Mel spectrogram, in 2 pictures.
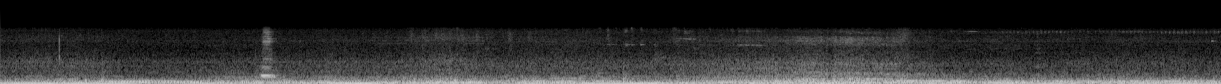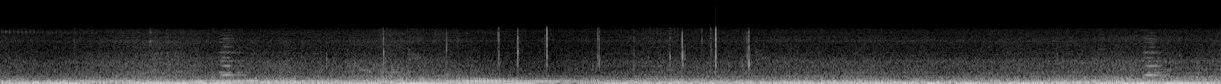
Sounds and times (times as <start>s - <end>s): Motorcycle: 0.0s - 24.4s
Outside, urban or manmade: 0.0s - 24.4s.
